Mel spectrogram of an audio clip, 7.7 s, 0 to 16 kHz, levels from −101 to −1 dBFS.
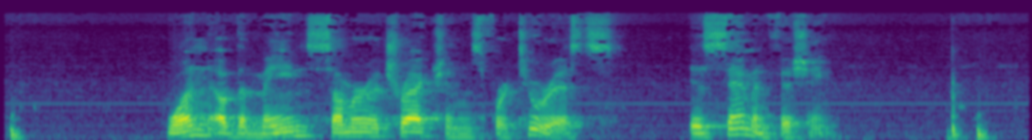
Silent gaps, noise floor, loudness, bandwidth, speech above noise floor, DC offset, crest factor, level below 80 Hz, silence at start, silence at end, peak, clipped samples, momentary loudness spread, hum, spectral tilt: none; -67 dBFS; -20 LUFS; 11.5 kHz; 48 dB; under 0.1%; 18 dB; -46 dBFS; 0.1 s; 0.35 s; -2 dBFS; under 0.1%; 20 LU; none; -5.5 dB/octave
